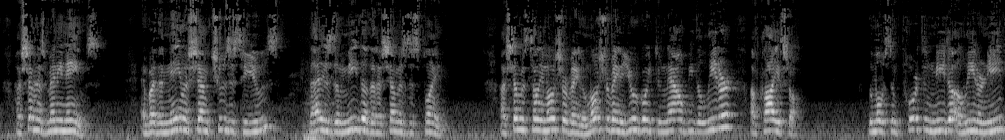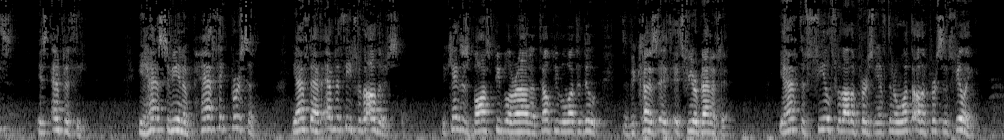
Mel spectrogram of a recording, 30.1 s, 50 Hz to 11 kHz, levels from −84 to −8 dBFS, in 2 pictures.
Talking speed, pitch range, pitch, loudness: 195 wpm, 185-215 Hz, 195 Hz, -29 LUFS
